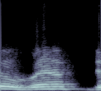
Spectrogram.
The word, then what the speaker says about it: Wednesday: उसके बाद वेडनेसडे नहीं होता है बल्कि वेडनेसडे होता है। Wednesday.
